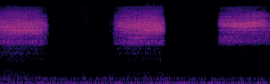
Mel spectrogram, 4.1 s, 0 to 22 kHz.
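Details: Four wild barn owl nestlings huddled in an Israeli research nest box, mother gone: three regular harsh hissing screeches, each about 0.8 seconds, spaced by roughly a second of near quiet.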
